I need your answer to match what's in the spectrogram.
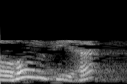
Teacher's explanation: اشتركت الفاء مع الميم في الشفة السفلى، إذن اقتربت من مخرجها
